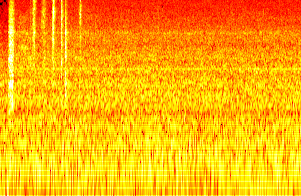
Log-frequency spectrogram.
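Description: A few small clicks and taps in the first second and a half as a lip gloss tube is opened and the gloss applied. A steady low hum runs underneath.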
